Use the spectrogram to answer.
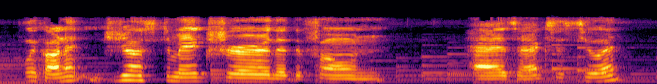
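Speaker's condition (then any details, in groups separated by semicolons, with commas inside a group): Cerebral palsy; stiff muscles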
